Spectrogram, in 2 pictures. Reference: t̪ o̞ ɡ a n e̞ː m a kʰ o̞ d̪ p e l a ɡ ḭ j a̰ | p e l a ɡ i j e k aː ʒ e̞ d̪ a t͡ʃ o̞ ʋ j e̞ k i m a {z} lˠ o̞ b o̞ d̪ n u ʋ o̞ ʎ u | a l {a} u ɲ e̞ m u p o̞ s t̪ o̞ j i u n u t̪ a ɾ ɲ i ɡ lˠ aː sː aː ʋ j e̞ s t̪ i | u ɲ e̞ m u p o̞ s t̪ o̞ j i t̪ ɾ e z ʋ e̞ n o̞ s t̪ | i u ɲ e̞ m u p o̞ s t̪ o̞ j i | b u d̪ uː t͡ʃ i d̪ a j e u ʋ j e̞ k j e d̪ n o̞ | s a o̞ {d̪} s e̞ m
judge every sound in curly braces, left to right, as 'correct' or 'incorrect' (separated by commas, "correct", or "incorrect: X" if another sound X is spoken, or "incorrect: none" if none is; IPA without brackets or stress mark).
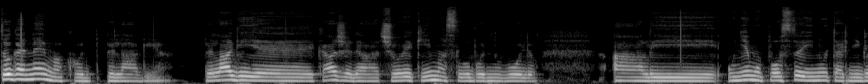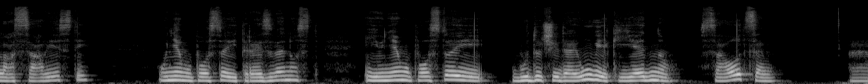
incorrect: s, incorrect: i, incorrect: t̪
